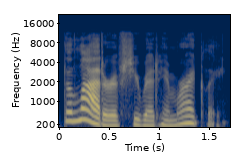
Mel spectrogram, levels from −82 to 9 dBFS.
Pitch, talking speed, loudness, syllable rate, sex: 220 Hz, 245 wpm, -19 LUFS, 5.7 syllables/s, female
